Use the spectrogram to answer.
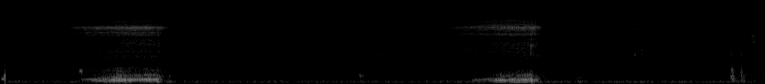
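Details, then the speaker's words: Dog named Pepper snoring in the background during a motorhome trip: a sleeping dog snores twice, each a rough, rattling inhaled breath with a faint whistle, against quiet room noise. "I don't know if you can hear pepper snoring in the background but that's about standard in this"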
